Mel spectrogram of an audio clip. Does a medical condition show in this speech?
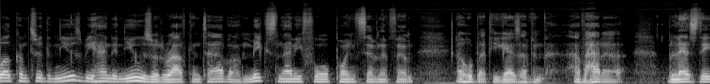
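No.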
